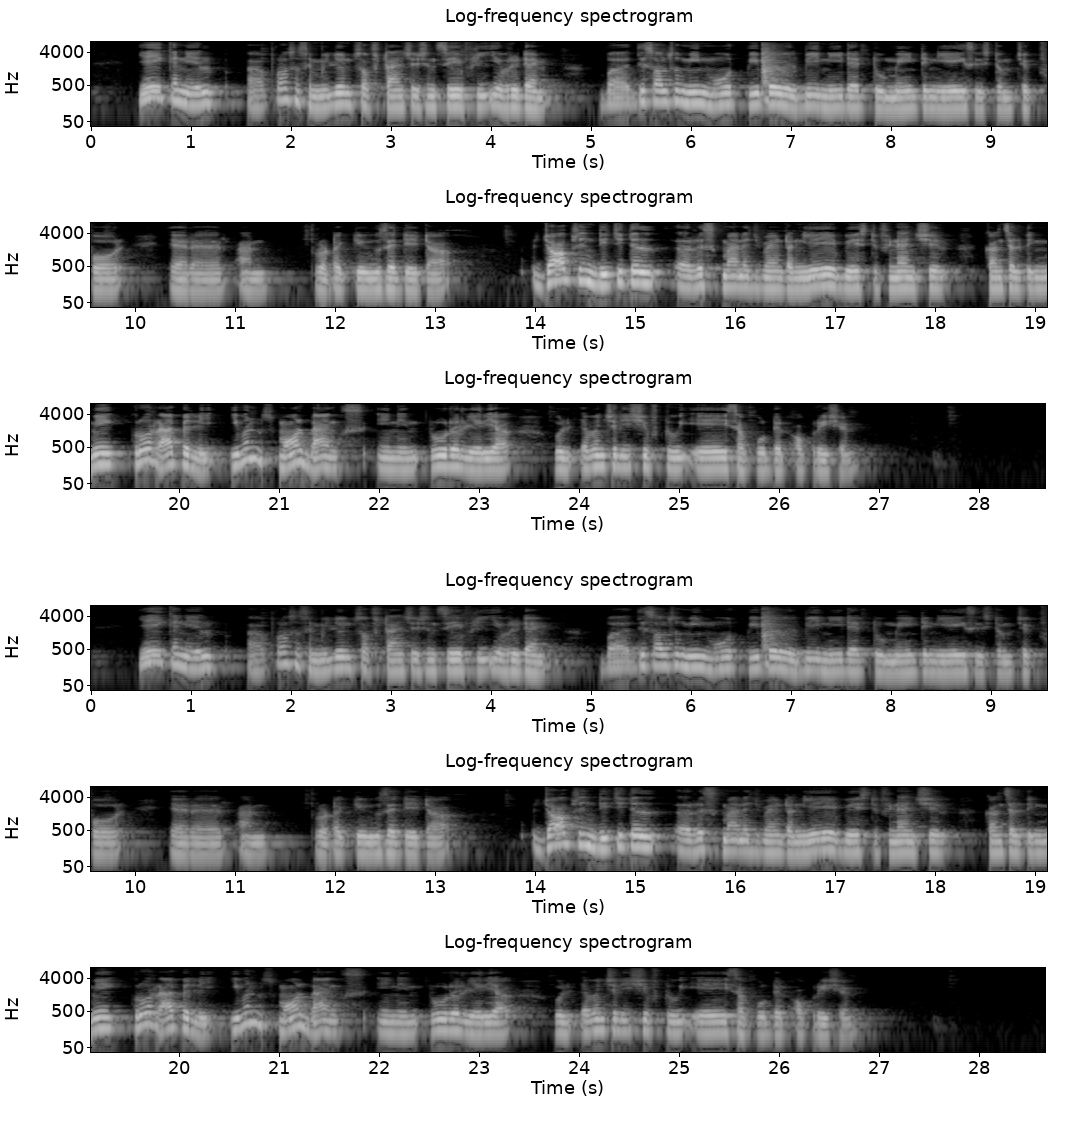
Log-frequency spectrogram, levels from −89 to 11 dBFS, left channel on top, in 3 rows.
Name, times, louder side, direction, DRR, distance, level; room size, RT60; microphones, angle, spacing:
voice 1, 0.5-1.3 1.6-4.6 5.1-9.9 10.4-11.4 11.8-13.2 14.0-18.2 18.5-23.4 23.8-26.8, left 3 dB, 30° left, 0.3 m, -22 dB
21.0 x 7.9 x 2.8 m
head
